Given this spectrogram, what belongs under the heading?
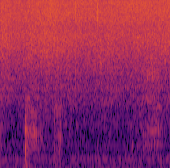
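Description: Softened onions sizzle gently in a skillet for a sausage zucchini dish, a quiet, steady frying hiss with a faint clink or two and no talking.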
